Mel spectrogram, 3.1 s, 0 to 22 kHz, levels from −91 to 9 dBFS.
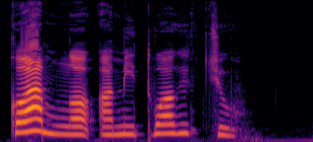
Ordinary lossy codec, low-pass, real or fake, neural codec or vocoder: none; none; real; none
